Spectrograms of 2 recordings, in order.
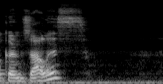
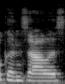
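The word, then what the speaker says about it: González: I will be reading by Justo L. Gonzalez. I guess you pronounce that as an H.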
